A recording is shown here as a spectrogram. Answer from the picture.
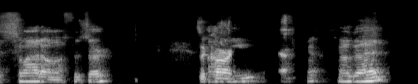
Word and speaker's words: Sicario: Sicario. No, go ahead. It's called Sicario.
